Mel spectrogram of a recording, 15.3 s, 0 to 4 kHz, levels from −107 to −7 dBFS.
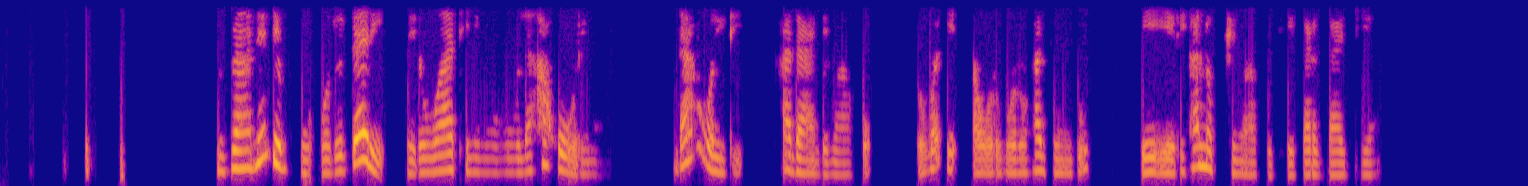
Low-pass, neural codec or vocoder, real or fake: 3.6 kHz; vocoder, 22.05 kHz, 80 mel bands, Vocos; fake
